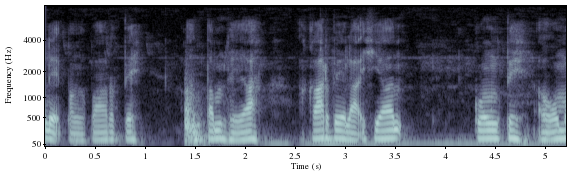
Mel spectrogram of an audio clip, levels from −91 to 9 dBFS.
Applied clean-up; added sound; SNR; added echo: none; none; none; none.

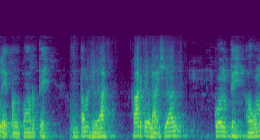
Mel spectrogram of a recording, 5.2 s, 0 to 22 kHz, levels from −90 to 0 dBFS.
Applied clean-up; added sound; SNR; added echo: neural separator model SepFormer DNS4.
